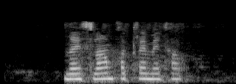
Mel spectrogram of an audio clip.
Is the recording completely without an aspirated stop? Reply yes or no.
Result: no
